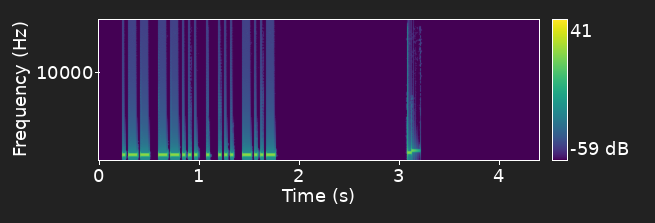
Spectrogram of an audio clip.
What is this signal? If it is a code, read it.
Morse code, heard as a keyed tone, about 40 wpm, 700 Hz. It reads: W7ESX
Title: USA Call Signs - 5 Characters - 2x Character Spacing - 40wpm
